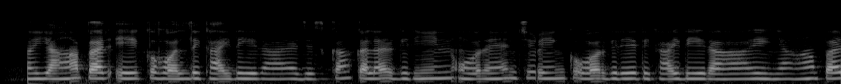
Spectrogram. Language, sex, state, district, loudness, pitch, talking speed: Hindi, female, Chhattisgarh, Bilaspur, -35 LUFS, 250 Hz, 155 wpm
